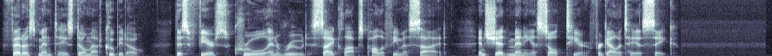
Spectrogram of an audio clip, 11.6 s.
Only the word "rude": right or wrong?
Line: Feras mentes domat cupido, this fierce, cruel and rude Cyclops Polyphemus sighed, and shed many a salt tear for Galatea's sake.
right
